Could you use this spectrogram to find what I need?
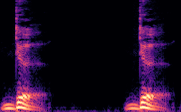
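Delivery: ड said short and light, a bare retroflex da; ड given as a brief unstressed syllable; quick middle syllable. Shown as a demonstration. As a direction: clip ड very short. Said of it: "दूसरे शब्दांश को यानी डीयू हम बोलेंगे".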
